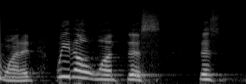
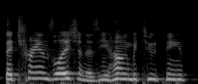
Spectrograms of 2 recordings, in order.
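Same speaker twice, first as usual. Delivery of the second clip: usual speaking voice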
